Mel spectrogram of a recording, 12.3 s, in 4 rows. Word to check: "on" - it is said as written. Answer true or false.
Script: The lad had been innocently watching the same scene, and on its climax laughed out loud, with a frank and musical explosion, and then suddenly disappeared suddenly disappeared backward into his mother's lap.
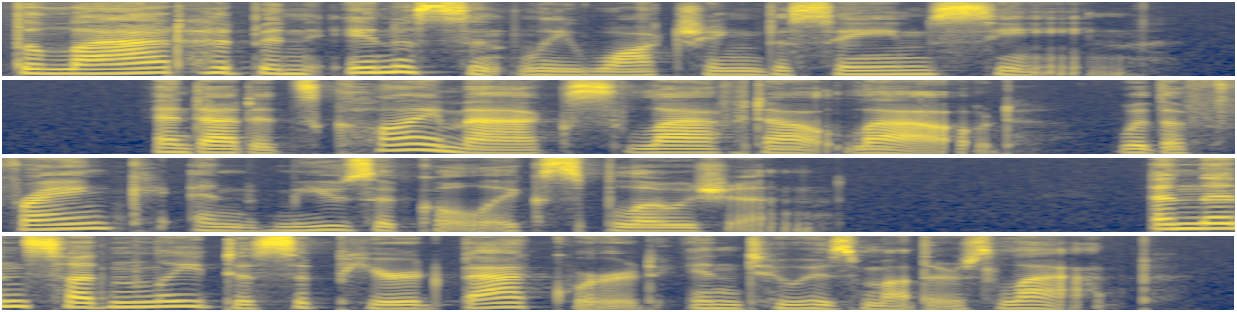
false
